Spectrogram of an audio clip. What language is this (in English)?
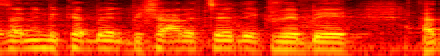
Hebrew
